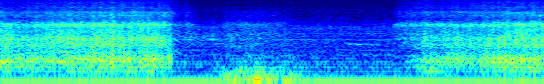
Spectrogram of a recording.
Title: Rage Snoring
